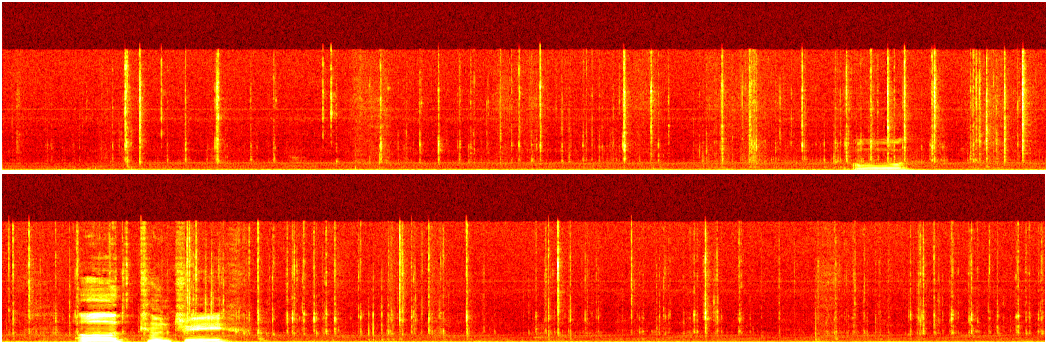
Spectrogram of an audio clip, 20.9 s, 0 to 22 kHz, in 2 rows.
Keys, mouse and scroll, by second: 2.1 click, 2.6 t, 3.3 click, 4.4 Down, 5.5 scroll, 5.7 shift+Up, 6.0 `, 7.0 Return, 8.1-15.2 typing, 18.5-20.8 typing.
